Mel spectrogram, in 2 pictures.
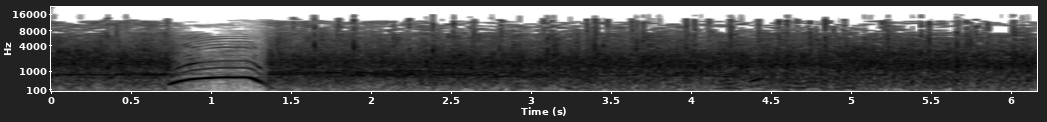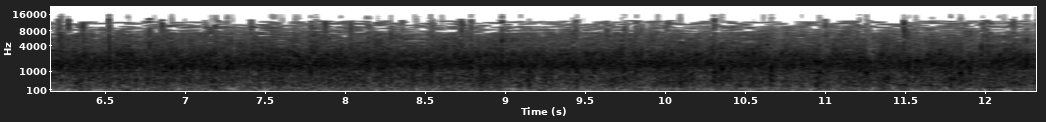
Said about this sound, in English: any aspect to where you've contributed to this amazing show, please stand up, and everyone else, please give them the round of applause they deserve.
